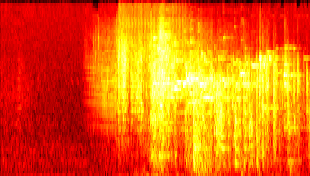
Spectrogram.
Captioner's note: buzzing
